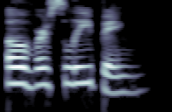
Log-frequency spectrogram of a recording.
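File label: "oversleeping", English, British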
